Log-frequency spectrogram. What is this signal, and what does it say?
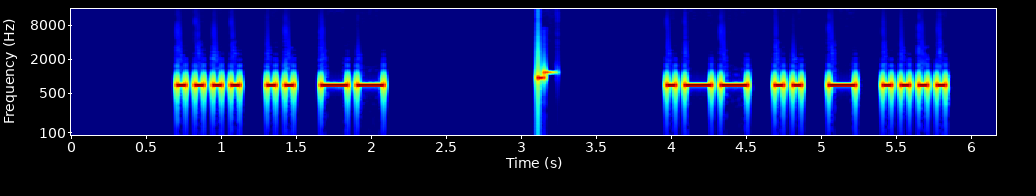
Morse code, heard as a keyed tone, about 20 wpm, 700 Hz. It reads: HIM WITH
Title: Sets of 2 Words - New Word Drill - 20wpm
